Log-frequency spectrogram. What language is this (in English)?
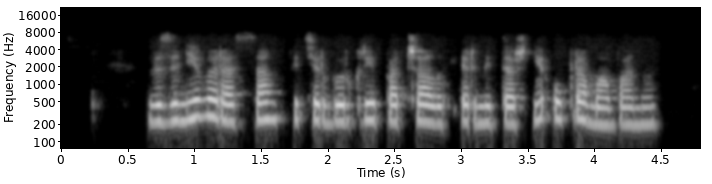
Chuvash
